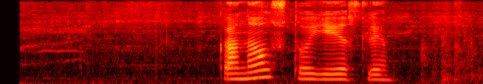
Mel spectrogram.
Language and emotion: Russian, sad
